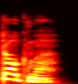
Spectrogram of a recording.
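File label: "dogma", British English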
